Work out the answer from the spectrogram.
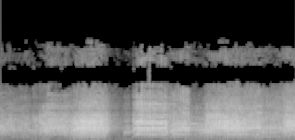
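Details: Macaws at Emperor Valley Zoo, Trinidad, give loud, harsh, raspy screams in overlapping bursts of about a second each, nearly continuous, with no other clear sounds.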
